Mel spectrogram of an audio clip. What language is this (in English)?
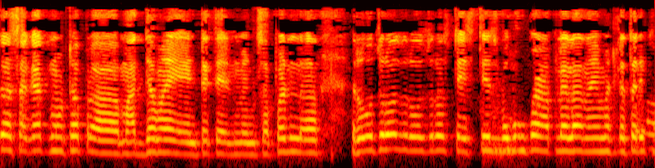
Marathi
